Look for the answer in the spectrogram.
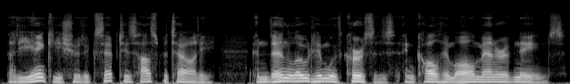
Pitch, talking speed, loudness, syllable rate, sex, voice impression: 110 Hz, 210 wpm, -18 LUFS, 5.7 syllables/s, male, masculine, very adult-like, very middle-aged, thick, slightly tensed, slightly powerful, slightly bright, soft, muffled, fluent, slightly raspy, cool, very intellectual, slightly refreshing, very sincere, calm, mature, friendly, reassuring, slightly unique, slightly elegant, wild, slightly sweet, slightly lively, kind, modest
